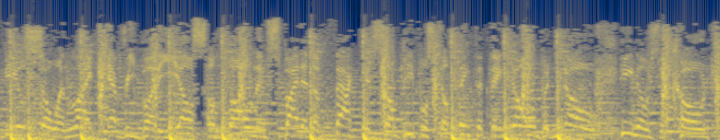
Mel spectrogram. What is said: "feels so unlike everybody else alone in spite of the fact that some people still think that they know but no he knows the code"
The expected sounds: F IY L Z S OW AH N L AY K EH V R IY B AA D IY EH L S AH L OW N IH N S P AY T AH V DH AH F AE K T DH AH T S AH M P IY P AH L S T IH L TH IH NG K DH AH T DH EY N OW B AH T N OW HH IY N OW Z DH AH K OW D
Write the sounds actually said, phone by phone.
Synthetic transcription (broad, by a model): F IY L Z S OW AH N L AY K EH V R IY B AA D IY EH L S AH L OW N IH N S P AY T AH V DH AH F AE K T DH AH T S AH M P IY P L S T IH L TH IH NG K DH AH T DH EY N OW B AH T N OW HH IY N OW Z DH AH K OW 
